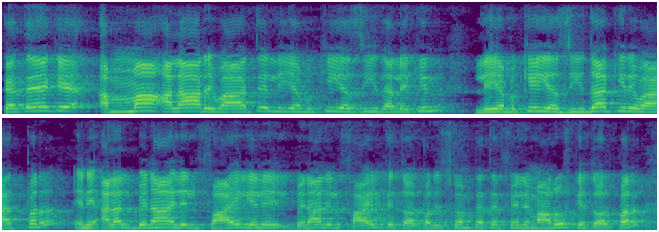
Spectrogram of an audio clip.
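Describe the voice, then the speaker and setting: Male grammar teacher, keeps quizzing the class, sharp bright tone. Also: high-pitched, fairly even intonation, a little fast, hardly any pauses, echoey room. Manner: asks students questions and answers them himself. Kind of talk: classroom lesson explaining a text.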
